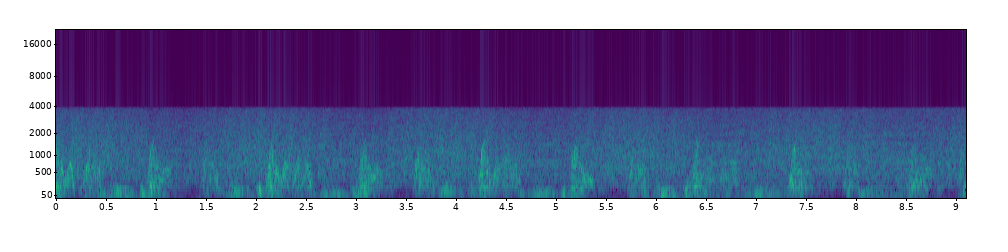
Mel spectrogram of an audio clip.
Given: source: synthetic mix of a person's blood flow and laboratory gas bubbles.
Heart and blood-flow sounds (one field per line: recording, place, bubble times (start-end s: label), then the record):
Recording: Doppler ultrasound of blood flow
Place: precordium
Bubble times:
3.62-3.81 s: bubbles
3.86-3.97 s: bubbles
4.21-4.30 s: bubbles
4.48-4.57 s: bubbles
From the record:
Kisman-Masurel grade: 211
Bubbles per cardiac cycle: several, 3 to 8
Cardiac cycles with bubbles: 1 to 10%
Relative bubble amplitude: barely perceptible (0.100 to 0.250)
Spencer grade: 1 (occasional bubble signal discernible with the cardiac motion signal, with majority of cardiac periods free of bubbles)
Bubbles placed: anywhere in the cardiac cycle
